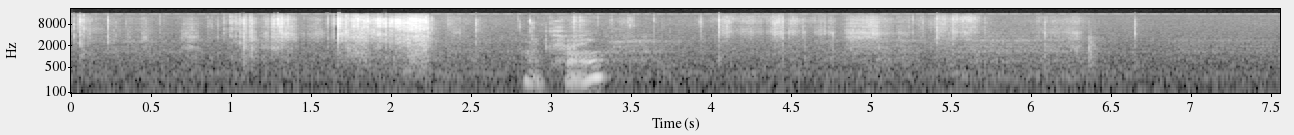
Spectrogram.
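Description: Tissue paper crinkles and rustles under fingers.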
